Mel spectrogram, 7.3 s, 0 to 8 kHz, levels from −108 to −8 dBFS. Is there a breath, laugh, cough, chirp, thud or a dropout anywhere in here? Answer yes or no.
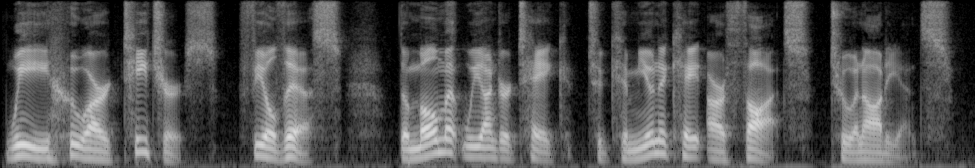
no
